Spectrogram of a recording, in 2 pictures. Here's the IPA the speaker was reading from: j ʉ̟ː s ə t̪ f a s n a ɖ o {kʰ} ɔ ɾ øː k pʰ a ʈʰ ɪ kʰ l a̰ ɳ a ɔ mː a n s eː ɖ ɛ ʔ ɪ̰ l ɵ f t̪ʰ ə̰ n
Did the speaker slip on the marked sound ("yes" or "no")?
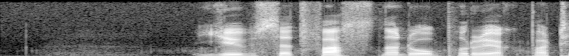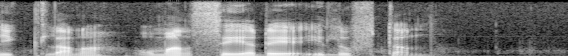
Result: yes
